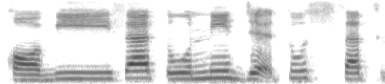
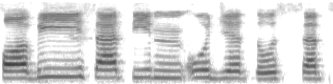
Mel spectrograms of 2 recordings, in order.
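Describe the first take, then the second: First: "khobi satun nijetusat", slowly, nun carried into "ni" with an i; joined reading with kasrah. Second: "khobi satin ujetusat", slowly, stopping the nun in satin before "ujetusat"; wrong unjoined reading. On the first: Teacher showing the readable version, "satun nijetusat" joined with kasrah. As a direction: link "satun" into "nijetusat" through a short ni. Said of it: "kita berikan kasro biar kita bisa baca".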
